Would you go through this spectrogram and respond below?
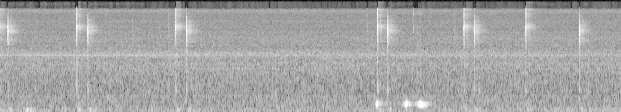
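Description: Computer mouse clicks while letters along an arch are rotated in design software: sparse, quiet single and paired clicks scattered across a soft background hum, with a small cluster near the middle.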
